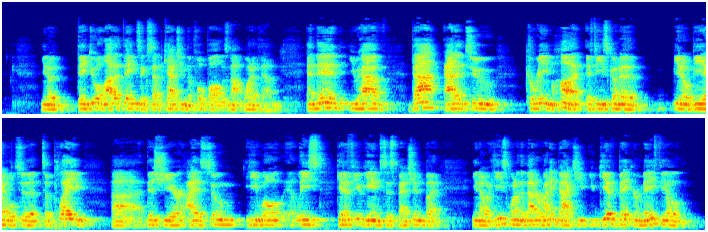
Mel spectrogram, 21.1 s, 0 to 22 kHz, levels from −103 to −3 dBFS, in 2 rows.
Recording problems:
off-mic speech; far
room echo; slight; dies away in 0.4 s

